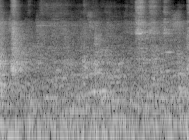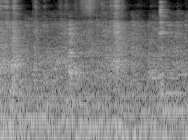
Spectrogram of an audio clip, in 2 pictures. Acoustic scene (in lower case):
restaurant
